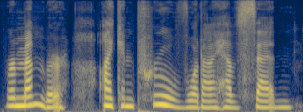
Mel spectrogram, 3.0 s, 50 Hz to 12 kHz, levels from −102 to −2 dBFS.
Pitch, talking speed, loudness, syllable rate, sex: 215 Hz, 160 wpm, -18 LUFS, 4.3 syllables/s, female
